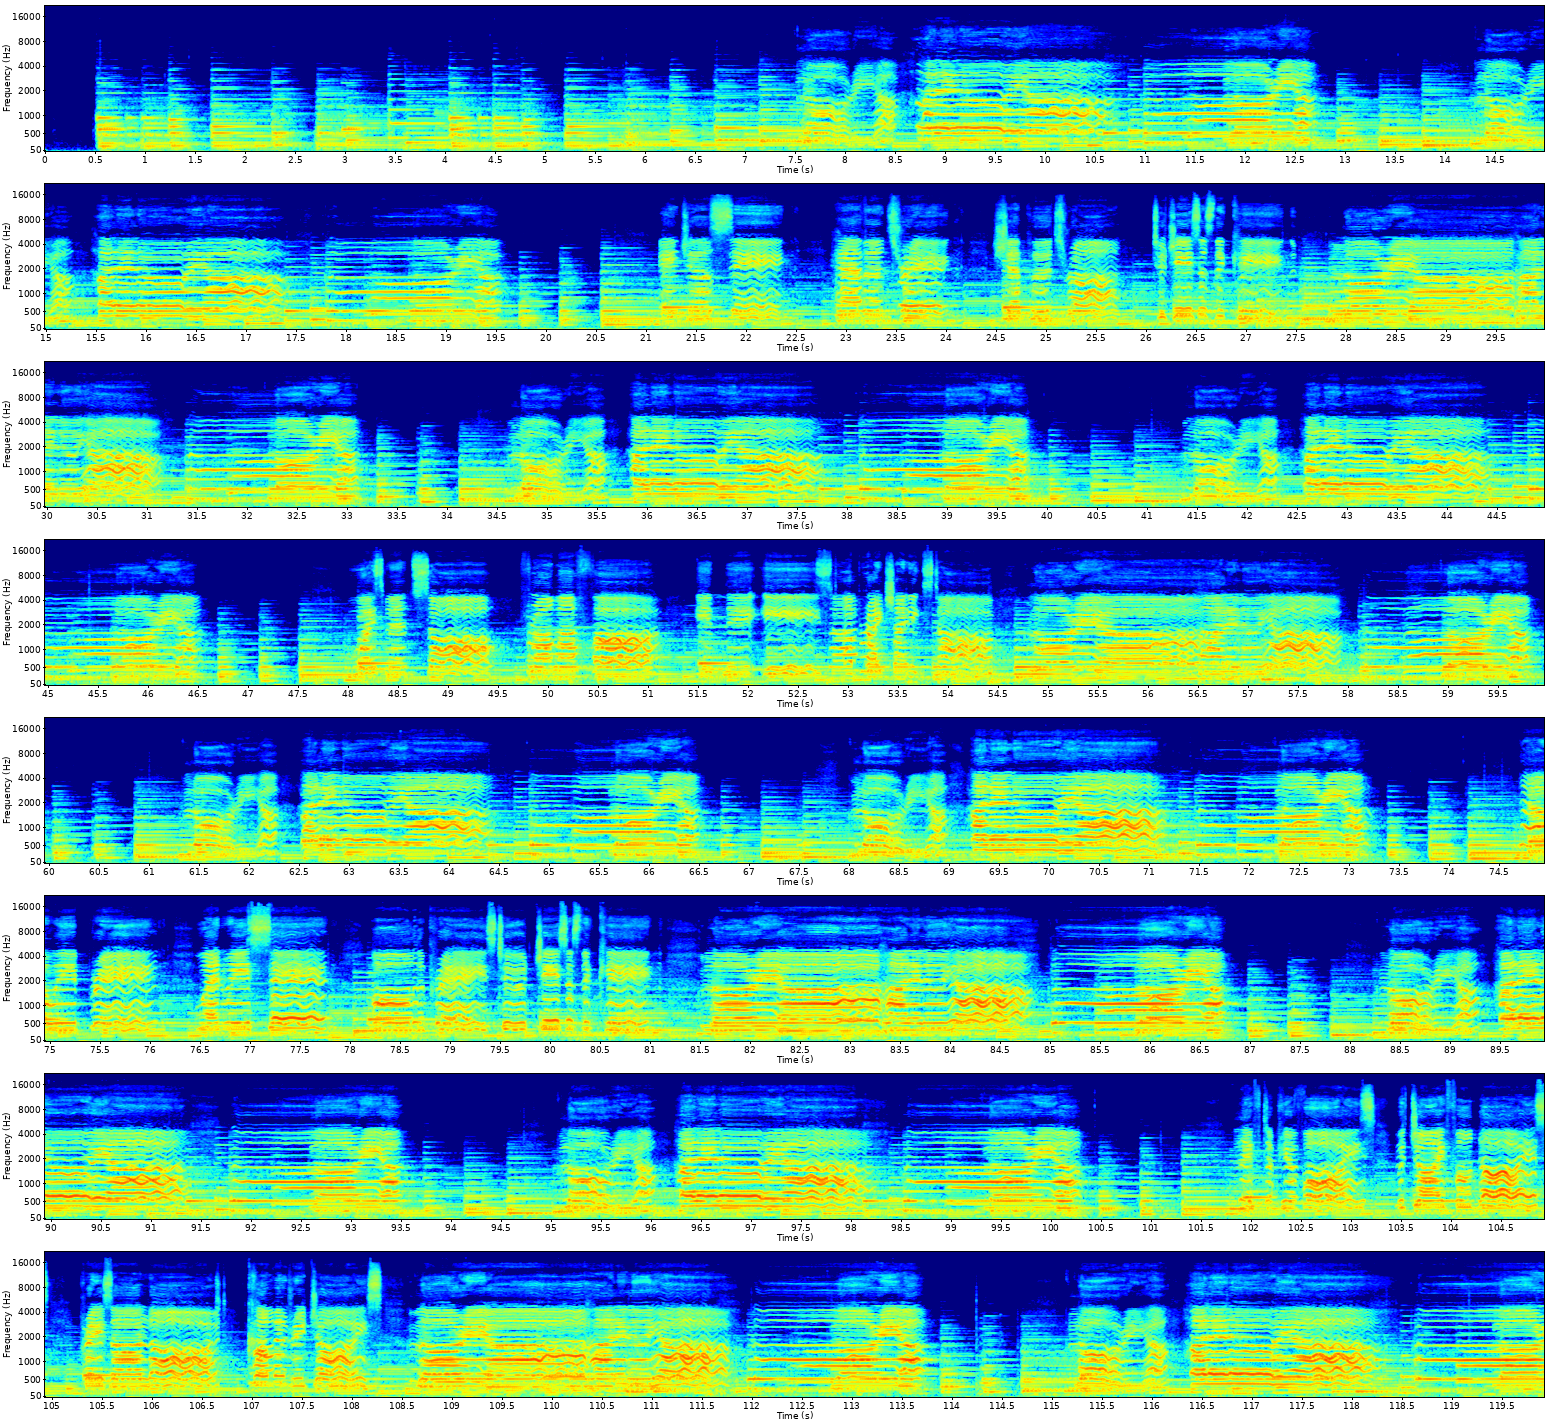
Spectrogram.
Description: Gloria Hallelujah SATB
